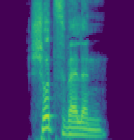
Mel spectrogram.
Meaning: dative plural of Schutzwall
- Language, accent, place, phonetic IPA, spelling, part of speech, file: German, Germany, Berlin, [ˈʃʊt͡sˌvɛlən], Schutzwällen, noun, De-Schutzwällen.ogg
